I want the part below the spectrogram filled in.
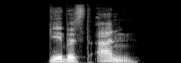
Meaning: second-person singular subjunctive II of angeben
- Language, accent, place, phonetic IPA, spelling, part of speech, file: German, Germany, Berlin, [ˌɡɛːbəst ˈan], gäbest an, verb, De-gäbest an.ogg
